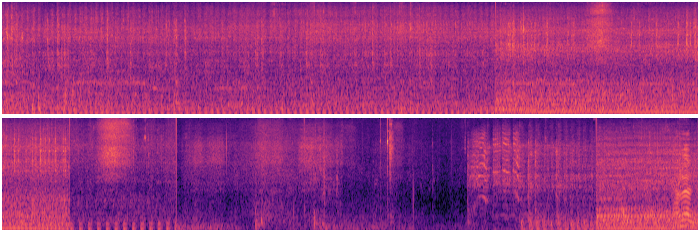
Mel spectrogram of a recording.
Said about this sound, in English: that's a lot of weight to pull up that steep switchback road with my four-wheeler, but we're gonna give it a try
